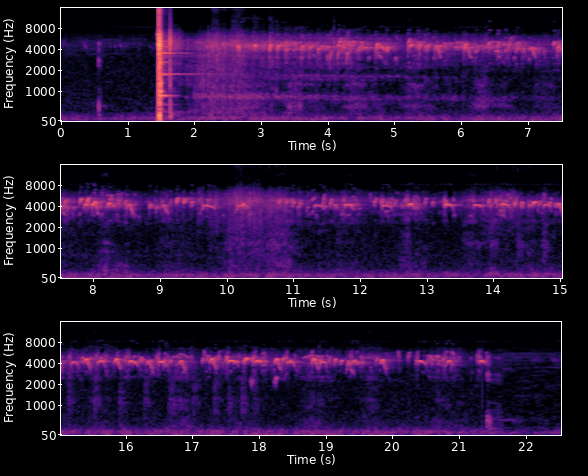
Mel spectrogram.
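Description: A single sharp rifle shot about a second and a half in, with a brief ring after it. It is followed by a continuous, high-pitched, rapidly pulsing chirping chorus that carries on until just before the end.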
